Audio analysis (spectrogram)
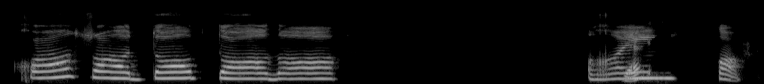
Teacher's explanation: So when you actually, read these letters out, your upper lip is kind of, rounded. So they're called full mouth letters as well.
